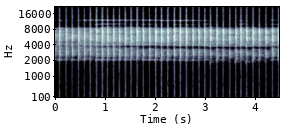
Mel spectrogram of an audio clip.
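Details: Lovebird chattering in the drawn-out ngekek style, a master recording meant to coax a silent bird back into song. Dense, buzzy trill of quick harsh notes, about seven a second, sustained without pause.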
